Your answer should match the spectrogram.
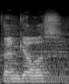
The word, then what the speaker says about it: Vangelis: what I have here Ben Jealous pop with an SEO or Vangelis he's the proper pronunciation we're not saying it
